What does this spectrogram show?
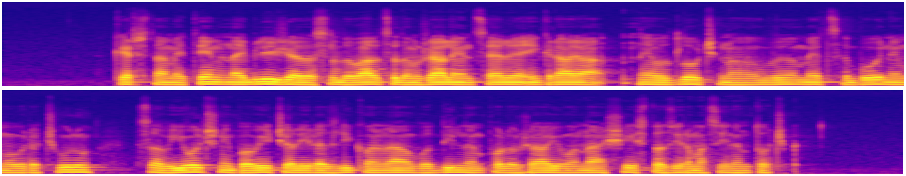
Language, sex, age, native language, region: Slovenian, male, 18-29, Slovenian, Central Slovenia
